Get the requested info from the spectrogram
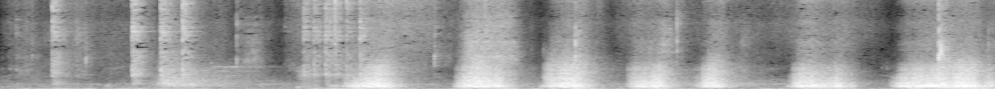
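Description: Close-up chewing of mouthfuls of food, a steady rhythm of about one chew a second that starts about three seconds in after a few light clicks.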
